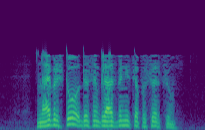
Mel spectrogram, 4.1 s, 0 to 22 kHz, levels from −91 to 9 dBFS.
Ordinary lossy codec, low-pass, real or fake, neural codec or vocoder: AAC, 16 kbps; 19.8 kHz; real; none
